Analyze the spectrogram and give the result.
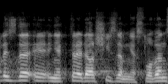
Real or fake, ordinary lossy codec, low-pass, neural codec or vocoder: real; Opus, 16 kbps; 14.4 kHz; none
